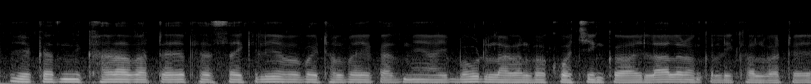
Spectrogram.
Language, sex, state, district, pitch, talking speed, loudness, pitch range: Bhojpuri, male, Uttar Pradesh, Ghazipur, 110 Hz, 175 wpm, -28 LUFS, 105-115 Hz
